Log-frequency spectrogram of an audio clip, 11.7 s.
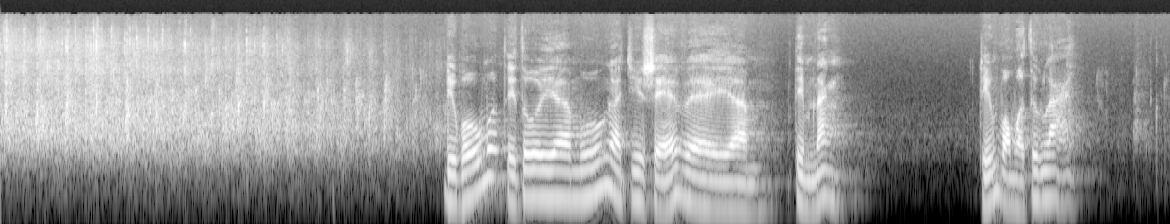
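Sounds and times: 
loud applause from audience: 0.0s - 4.9s
speech: 4.4s - 8.5s, 9.8s - 10.8s.

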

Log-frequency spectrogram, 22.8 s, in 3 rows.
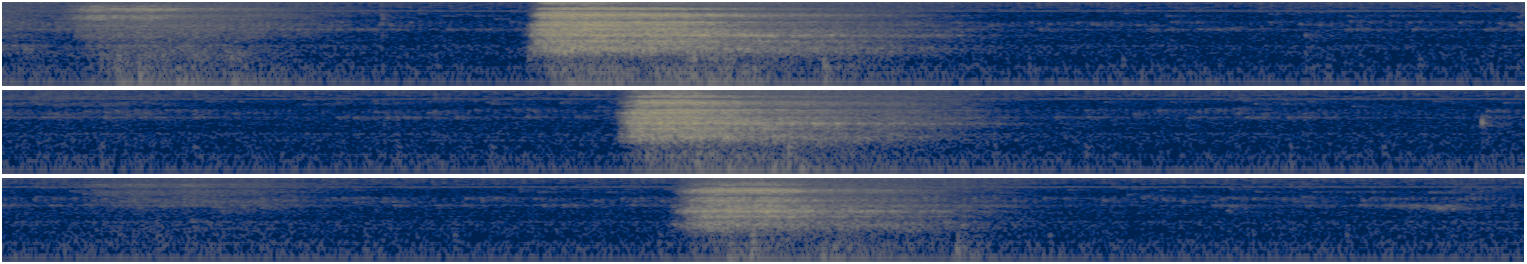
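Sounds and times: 
Ujjayi breathing during a Manipura meditation: 2.6s - 4.8s, 10.7s - 12.6s, 18.6s - 20.2s.

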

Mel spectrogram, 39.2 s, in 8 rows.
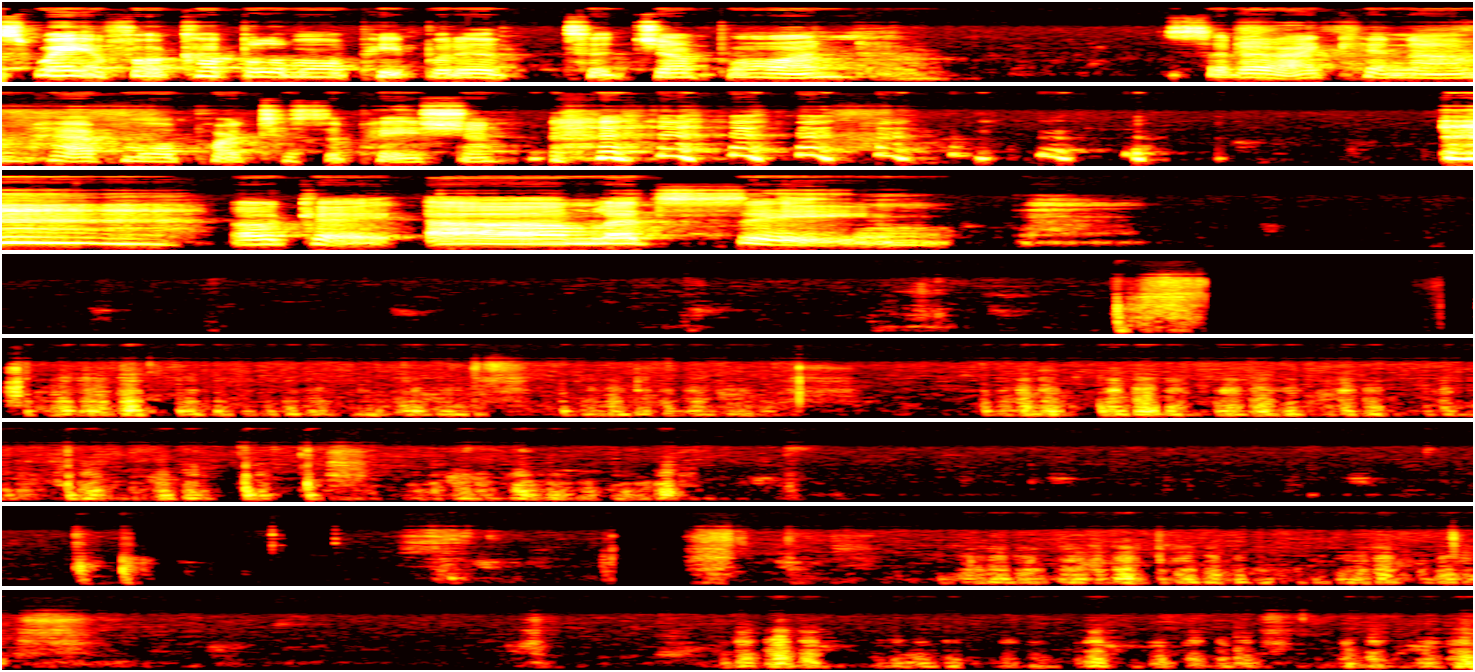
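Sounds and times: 
speech: 0.0s - 3.2s, 3.9s - 7.4s, 9.7s - 13.4s
handwriting notes with a pen on paper: 4.1s - 5.8s, 18.4s - 18.7s, 19.6s - 26.9s, 31.8s - 34.6s, 36.0s - 39.2s
laughter: 6.7s - 8.8s.

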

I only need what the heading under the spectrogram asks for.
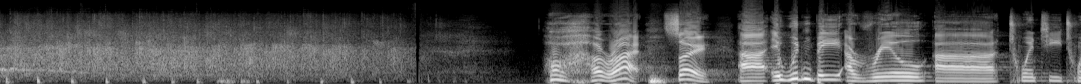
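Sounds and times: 
audience round of applause: 0.0s - 4.2s
speech: 5.5s - 10.8s.

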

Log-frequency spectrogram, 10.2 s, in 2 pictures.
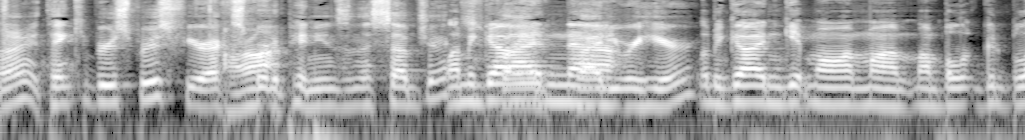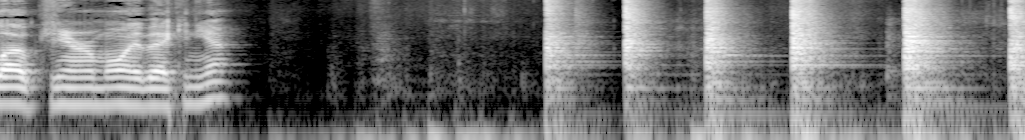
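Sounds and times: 
speech: 0.0s - 6.4s
hammering: 6.8s - 10.2s.

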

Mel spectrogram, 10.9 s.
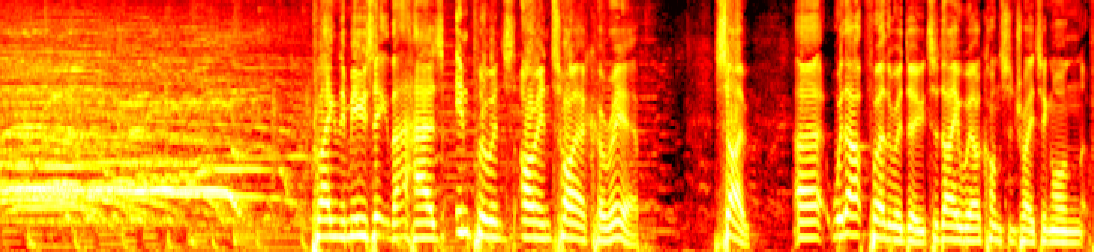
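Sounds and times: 
large crowd cheering with whoops and shouts: 0.0s - 6.0s
speech: 3.2s - 6.5s, 7.2s - 10.9s.

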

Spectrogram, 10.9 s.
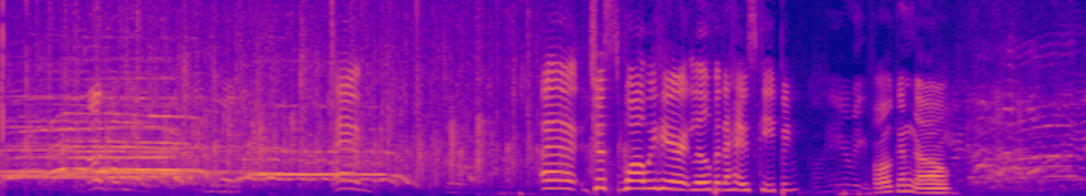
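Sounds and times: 
whoops and cheers: 0.0s - 4.3s
live audience applause: 0.0s - 6.5s
speech: 5.8s - 9.6s
laughter: 9.5s - 10.8s.

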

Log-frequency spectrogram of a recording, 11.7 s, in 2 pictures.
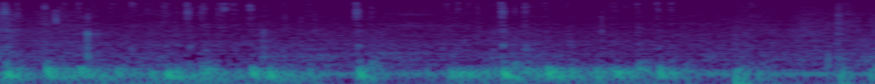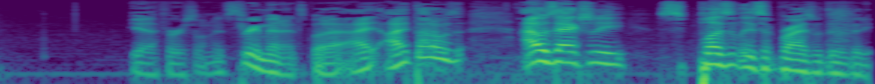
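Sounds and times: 
computer keyboard typing a search: 0.0s - 4.7s
low hum: 0.0s - 11.6s
speech: 6.8s - 11.6s.

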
